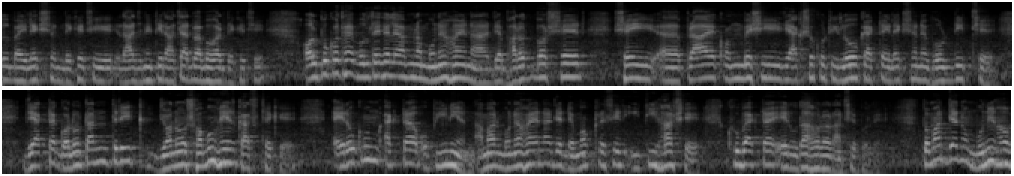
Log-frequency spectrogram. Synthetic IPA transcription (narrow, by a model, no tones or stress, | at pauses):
lbailekʃond̪ekʰet͡ɕʰiɾad͡ʑnit̪iɾat͡ɕaɾbɛboɦaɾd̪ekʰet͡ɕʰi | ɔlpokɔt̪ʰaebolt̪eɡeleamɾamoneɦɔenad͡ʑebʱaɾot̪̚bɔɾʃeɾ | ʃejpɾaekɔmbeʃid͡ʑeɛkʃokoʈilokɛk̚ʈailekʃonebʱoʈ̚d̪itːɕʰe | d͡ʑeɛk̚ʈaɡɔnot̪ant̪ɾikd͡ʑɔnoʃɔmuɦeɾkat͡ɕʰt̪ʰekḛ | eɾɔkomɛkʈaopiniona̰maɾmoneɦɔenad͡ʑeɖemokɾasiɾit̪iɦaʃḛ | kʰubɛkʈaʔeɾud̪aɦoɾona̰t͡ɕʰebo̰lḛ | t̪omaɾd͡ʑɛnomuneɦɔb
